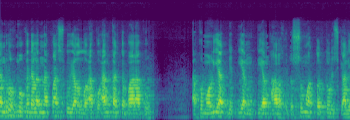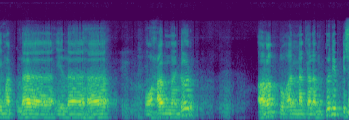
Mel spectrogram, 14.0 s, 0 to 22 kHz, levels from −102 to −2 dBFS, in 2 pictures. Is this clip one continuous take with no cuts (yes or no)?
yes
